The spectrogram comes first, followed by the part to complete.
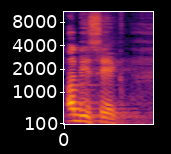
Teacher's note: षटकोण वाला स का जो उच्चार स्थान होता है वो होता है मूर्धन्य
